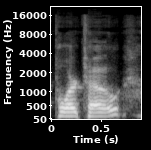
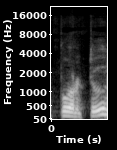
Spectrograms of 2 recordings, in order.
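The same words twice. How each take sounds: First: It is said with an English pronunciation. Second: It is said with a Portuguese pronunciation. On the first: The speaker calls it wrong. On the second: The speaker calls it right. "using a Portuguese pronunciation"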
